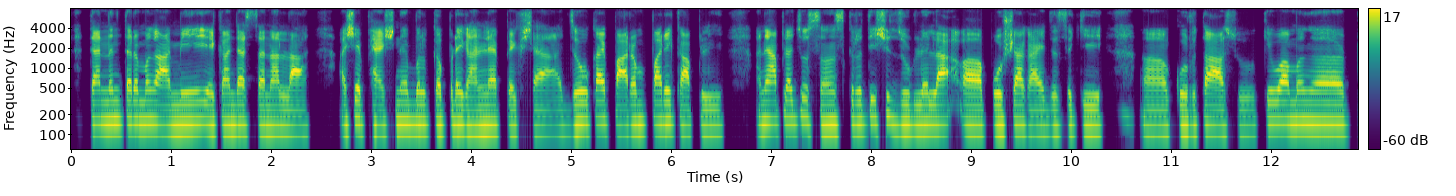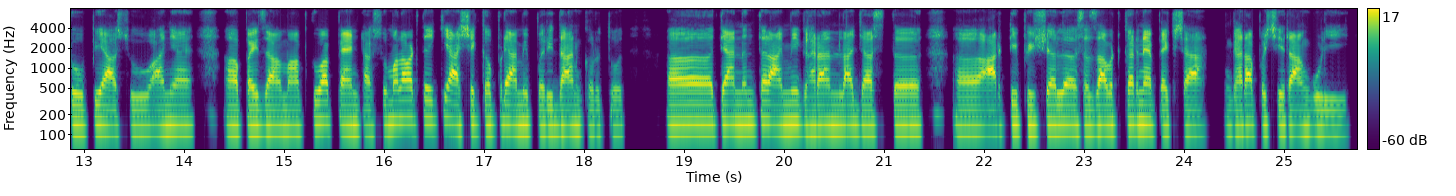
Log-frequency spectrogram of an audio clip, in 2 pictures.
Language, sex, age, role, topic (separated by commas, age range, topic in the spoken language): Marathi, male, 20-24, guest, तुम्ही तुमच्या मुलांना त्यांच्या मूळ संस्कृतीशी जोडून ठेवण्यासाठी काय करता?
